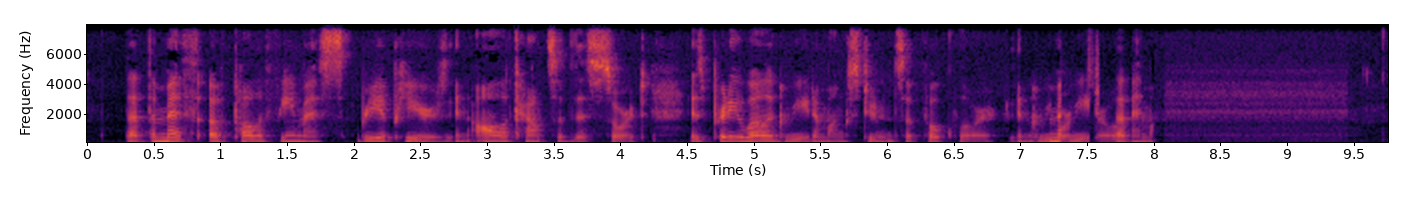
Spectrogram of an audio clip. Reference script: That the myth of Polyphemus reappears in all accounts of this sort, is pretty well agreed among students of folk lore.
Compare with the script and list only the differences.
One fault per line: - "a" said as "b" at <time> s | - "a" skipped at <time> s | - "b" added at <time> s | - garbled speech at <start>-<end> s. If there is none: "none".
- garbled speech at 6.9-8.0 s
